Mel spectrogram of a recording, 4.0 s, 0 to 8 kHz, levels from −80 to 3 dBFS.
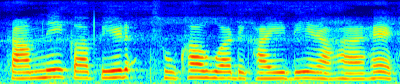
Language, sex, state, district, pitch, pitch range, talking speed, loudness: Hindi, female, Uttar Pradesh, Lalitpur, 225 Hz, 210-235 Hz, 135 wpm, -15 LUFS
